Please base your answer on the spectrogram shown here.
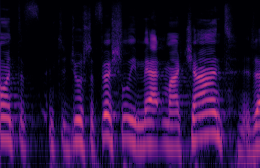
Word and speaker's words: Marchant: to juice officially Matt machand is that how you say it Marshawn Marshawn okay the CNA the CH is kind of soft it's not hot I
